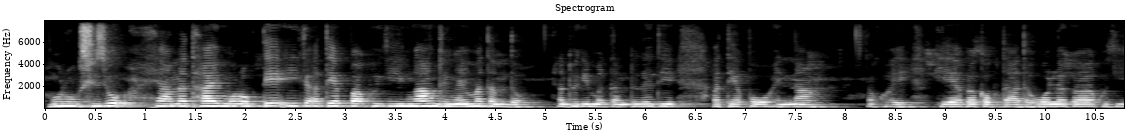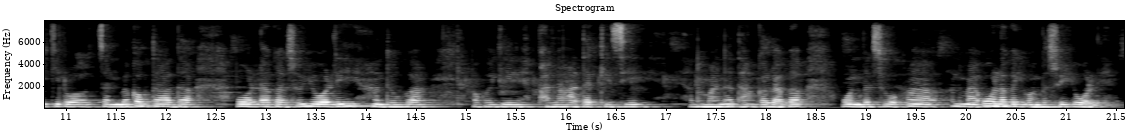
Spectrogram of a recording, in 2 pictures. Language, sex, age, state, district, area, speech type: Manipuri, female, 30-45, Manipur, Bishnupur, rural, spontaneous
